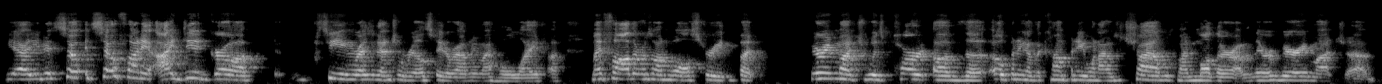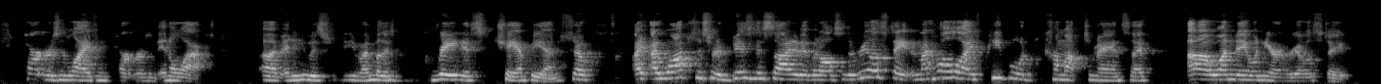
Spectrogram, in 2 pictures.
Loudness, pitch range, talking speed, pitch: -23 LUFS, 185-245 Hz, 230 wpm, 215 Hz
